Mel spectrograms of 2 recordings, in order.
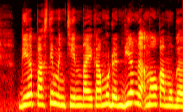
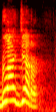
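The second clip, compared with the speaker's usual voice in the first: mom's order to study; 6 semitones higher, 4 dB louder, slower than usual. Retold or imitated. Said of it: "mama bilang".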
